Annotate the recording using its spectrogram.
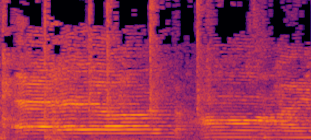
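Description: A young child's voice calling out in a sing-song, two long held notes, the second a little lower and starting about one and a half seconds in.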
